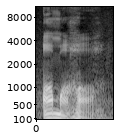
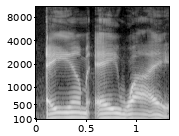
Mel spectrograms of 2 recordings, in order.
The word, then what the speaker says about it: Amaya: And I'm not going to be able to pronounce this guy's name, but we're going to call him Miguel Omaha. Is that close? Amya. A m A ya.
